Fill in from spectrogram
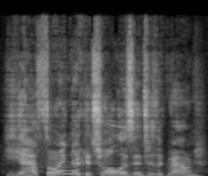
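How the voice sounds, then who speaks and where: A woman reading a visual novel aloud as expressive first-person story narration. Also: fairly high pitch, brisk.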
